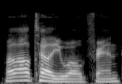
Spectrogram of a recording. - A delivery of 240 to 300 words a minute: Yes, fast, 295 wpm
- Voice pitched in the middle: Yes, medium, 145 Hz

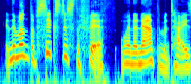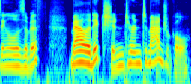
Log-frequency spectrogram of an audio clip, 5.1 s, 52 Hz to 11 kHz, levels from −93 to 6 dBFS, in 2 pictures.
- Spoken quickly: No, average, 165 wpm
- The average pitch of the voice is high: Yes, high, 205 Hz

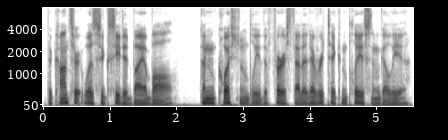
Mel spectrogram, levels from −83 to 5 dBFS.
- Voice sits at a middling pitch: No, very low, 95 Hz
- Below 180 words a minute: No, average, 185 wpm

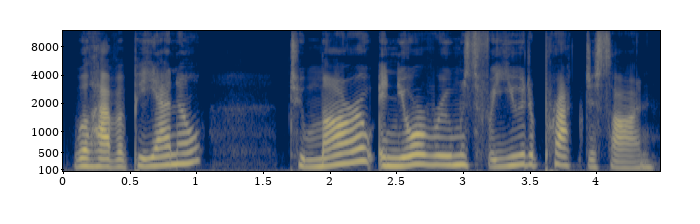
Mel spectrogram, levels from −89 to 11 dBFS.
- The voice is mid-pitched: No, high, 200 Hz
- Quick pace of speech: No, average, 175 wpm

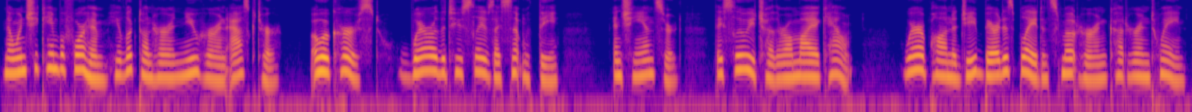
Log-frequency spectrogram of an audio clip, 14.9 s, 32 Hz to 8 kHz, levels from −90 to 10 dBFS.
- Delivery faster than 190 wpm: Yes, average, 200 wpm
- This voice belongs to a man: No, female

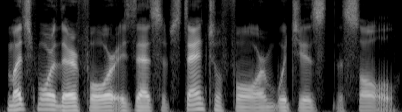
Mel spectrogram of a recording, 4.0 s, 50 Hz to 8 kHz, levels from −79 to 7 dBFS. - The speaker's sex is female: No, male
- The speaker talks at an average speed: Yes, average, 165 wpm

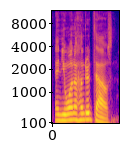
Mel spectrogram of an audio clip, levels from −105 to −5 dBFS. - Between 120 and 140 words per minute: No, fast, 265 wpm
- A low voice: No, medium, 165 Hz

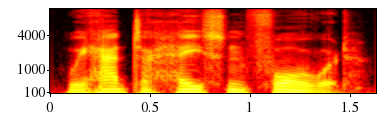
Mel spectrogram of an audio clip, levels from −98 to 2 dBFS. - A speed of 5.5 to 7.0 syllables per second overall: No, 4.9 syllables/s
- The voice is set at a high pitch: No, low, 105 Hz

